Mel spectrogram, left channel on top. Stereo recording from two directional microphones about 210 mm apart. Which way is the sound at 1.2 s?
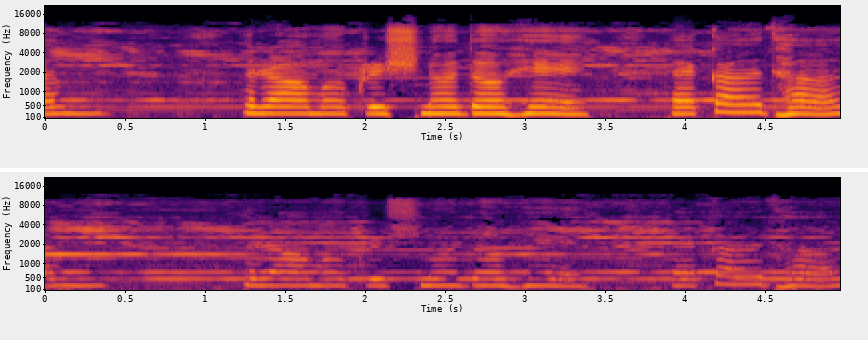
40° left (ahead or behind).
